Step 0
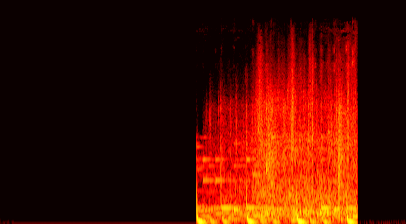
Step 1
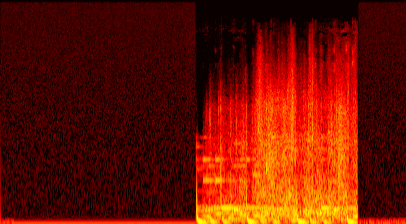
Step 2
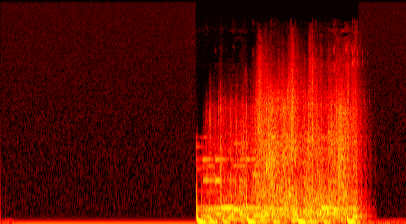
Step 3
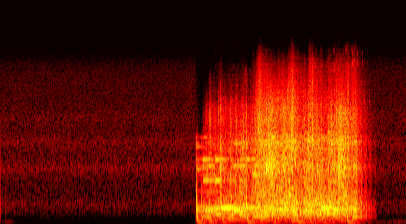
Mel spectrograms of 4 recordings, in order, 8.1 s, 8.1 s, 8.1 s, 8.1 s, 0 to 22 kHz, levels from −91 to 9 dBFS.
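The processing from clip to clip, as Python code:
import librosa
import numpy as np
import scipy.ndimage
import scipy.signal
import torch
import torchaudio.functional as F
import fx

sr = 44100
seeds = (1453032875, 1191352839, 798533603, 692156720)

y1 = fx.env_flatten(x, sr, amount_pct=70)
y1 = y1 * 10.0 ** (-4.0 / 20.0)
y2 = fx.echo_feedback(y1, sr, ms=95, feedback_pct=37, wet_db=-10.5)
y3 = fx.cabinet(y2, sr, low_hz=220.0, low_slope=12, high_hz=6200.0, hz=(240.0, 360.0, 1000.0, 1600.0, 2500.0), db=(4, 7, 9, 7, 4))
y3 = y3 * 10.0 ** (1.5 / 20.0)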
